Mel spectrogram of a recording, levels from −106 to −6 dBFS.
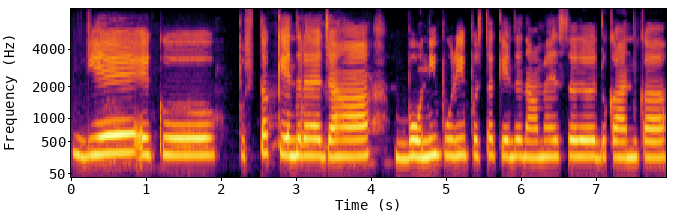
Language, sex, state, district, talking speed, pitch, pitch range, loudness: Hindi, female, Bihar, Muzaffarpur, 105 wpm, 270 Hz, 260-285 Hz, -16 LUFS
